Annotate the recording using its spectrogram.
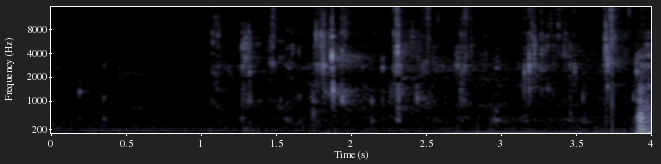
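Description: A person chewing a mouthful of firm, not mushy elai (Durio kutejensis) fruit flesh, with soft irregular wet mouth clicks and smacks starting about a second in.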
